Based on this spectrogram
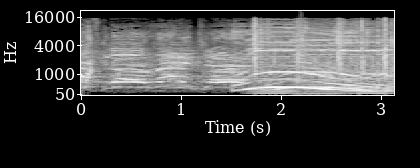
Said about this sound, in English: Crowd disapproves.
